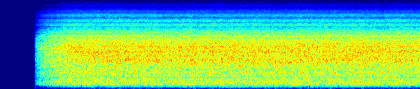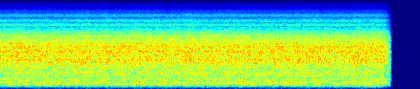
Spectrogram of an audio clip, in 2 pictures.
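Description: Analogue television static: a steady hiss that fades in about half a second in, after a moment of silence, and cuts off suddenly.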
